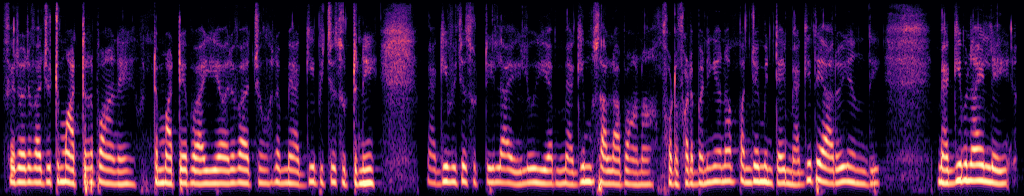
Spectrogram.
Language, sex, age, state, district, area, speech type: Dogri, female, 45-60, Jammu and Kashmir, Samba, rural, spontaneous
